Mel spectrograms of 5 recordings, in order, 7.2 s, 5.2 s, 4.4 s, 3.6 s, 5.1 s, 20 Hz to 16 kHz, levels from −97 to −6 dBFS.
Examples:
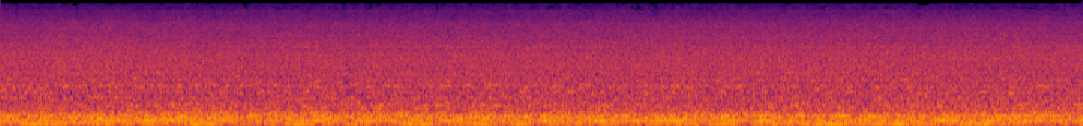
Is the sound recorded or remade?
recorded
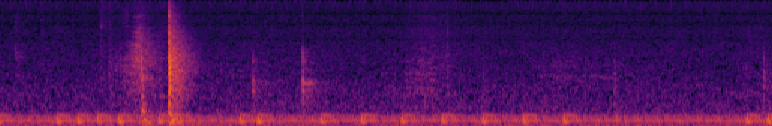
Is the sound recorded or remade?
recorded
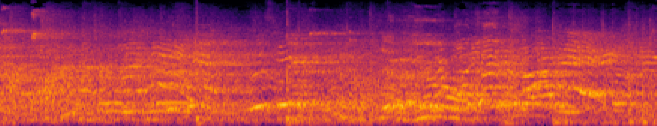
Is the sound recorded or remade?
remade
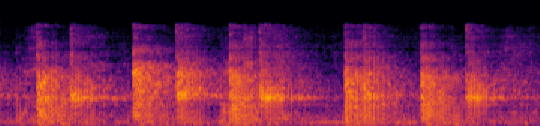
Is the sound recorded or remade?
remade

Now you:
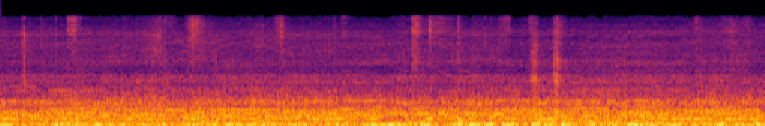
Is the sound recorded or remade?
remade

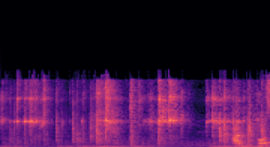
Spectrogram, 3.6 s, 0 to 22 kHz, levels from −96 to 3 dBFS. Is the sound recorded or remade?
recorded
